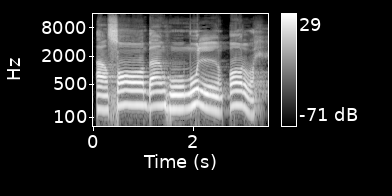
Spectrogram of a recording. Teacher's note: Rahangnya dulu rahang tipis pada huruf H. Sedangkan pada huruf qaf, pada huruf ro dia rahangnya tebal.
